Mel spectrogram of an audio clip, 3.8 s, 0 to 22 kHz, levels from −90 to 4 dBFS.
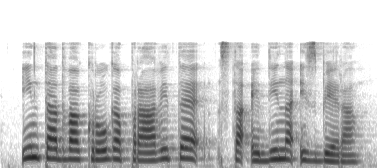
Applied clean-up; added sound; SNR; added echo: none; none; none; none.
